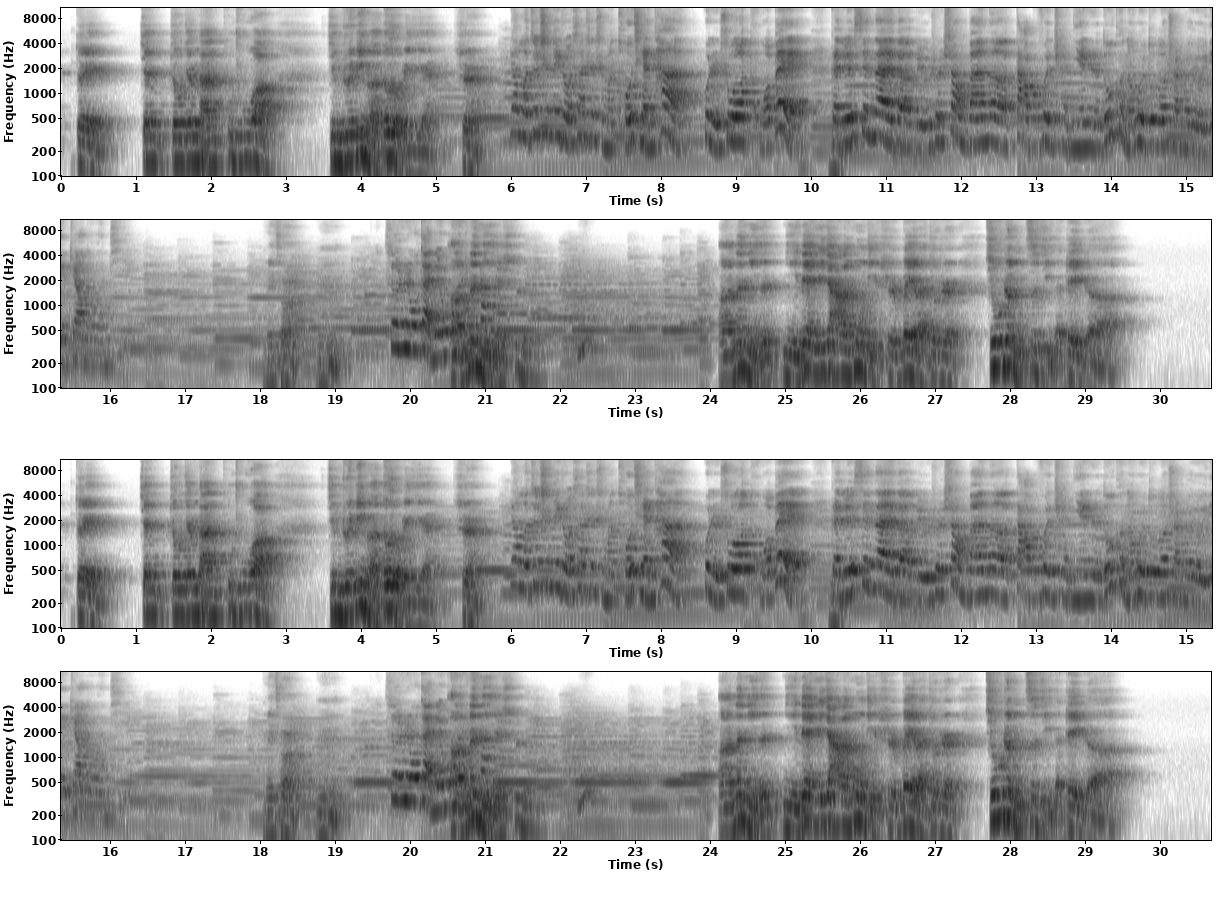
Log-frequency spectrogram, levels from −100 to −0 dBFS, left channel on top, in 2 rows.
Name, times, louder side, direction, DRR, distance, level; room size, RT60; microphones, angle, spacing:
voice 1, 0.2-0.6 1.1-3.3 3.6-5.0 5.3-5.6 10.2-10.4 18.0-19.1 20.5-21.7 24.1-29.4, right 1 dB, 30° right, -4 dB, 0.6 m, -24 dB
sound 1, 4.9-24.0, right 1 dB, 90° left, 1.1 m, -39 dB
voice 2, 6.0-16.3 19.7-21.2 22.2-22.4, equal, 15° left, -1 dB, 0.4 m, -26 dB
2.3 x 2.0 x 2.7 m, 0.85 s
head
